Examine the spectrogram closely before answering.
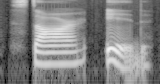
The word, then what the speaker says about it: started: This is the id ending again. Star-id. Started. That extra syllable is important.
